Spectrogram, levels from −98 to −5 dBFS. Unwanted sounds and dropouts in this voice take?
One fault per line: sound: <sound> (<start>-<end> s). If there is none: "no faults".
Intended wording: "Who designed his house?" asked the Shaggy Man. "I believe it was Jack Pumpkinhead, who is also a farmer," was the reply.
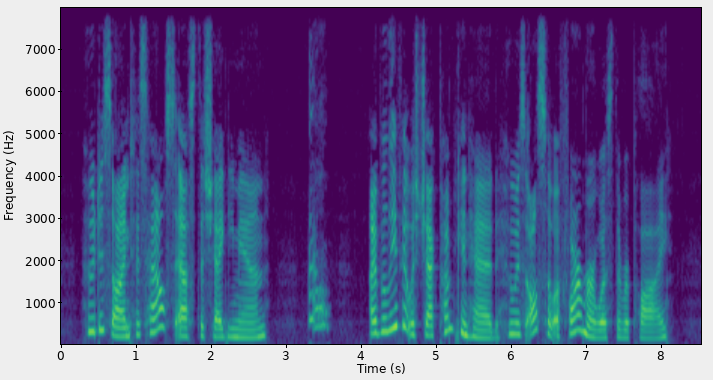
sound: bark (3.3-3.6 s)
